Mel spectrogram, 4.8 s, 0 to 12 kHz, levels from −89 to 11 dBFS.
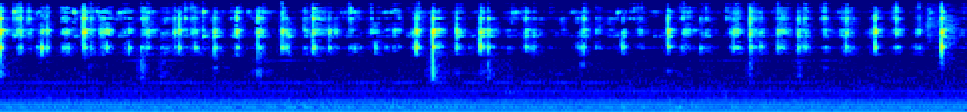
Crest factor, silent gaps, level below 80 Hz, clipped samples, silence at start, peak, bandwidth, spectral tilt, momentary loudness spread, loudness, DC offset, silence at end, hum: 28 dB; none; -64 dBFS; under 0.1%; 0 s; -6 dBFS; 11.5 kHz; 2.5 dB/octave; 15 LU; -32 LUFS; under 0.1%; 0 s; none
